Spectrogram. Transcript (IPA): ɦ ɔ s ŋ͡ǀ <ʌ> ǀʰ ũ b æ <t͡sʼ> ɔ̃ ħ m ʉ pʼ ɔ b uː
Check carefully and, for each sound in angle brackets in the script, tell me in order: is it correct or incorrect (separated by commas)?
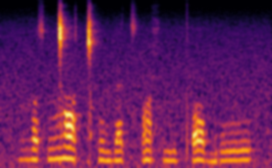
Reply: incorrect, correct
